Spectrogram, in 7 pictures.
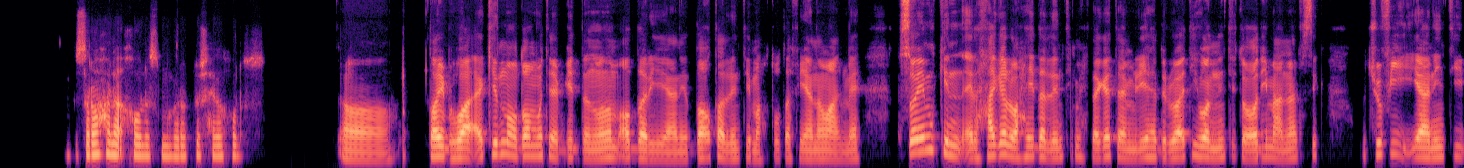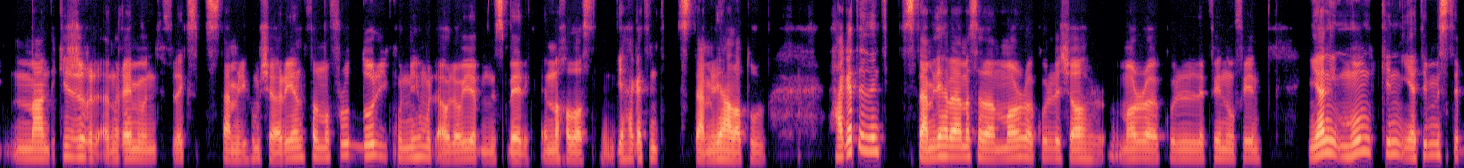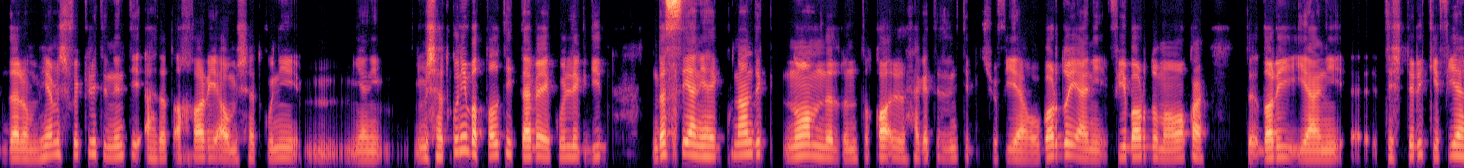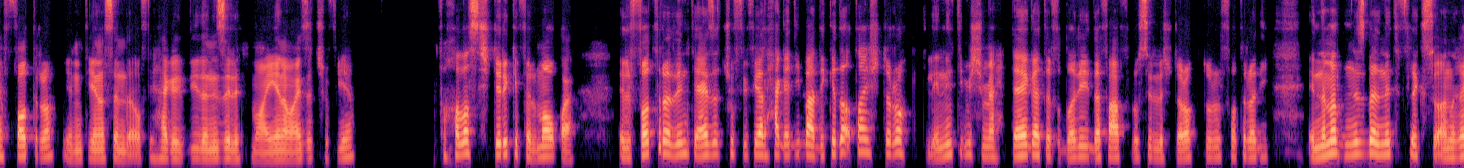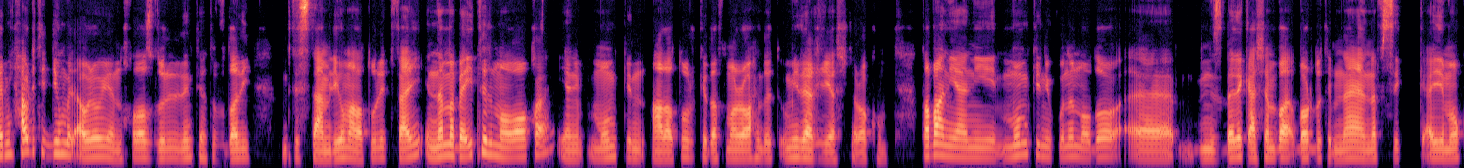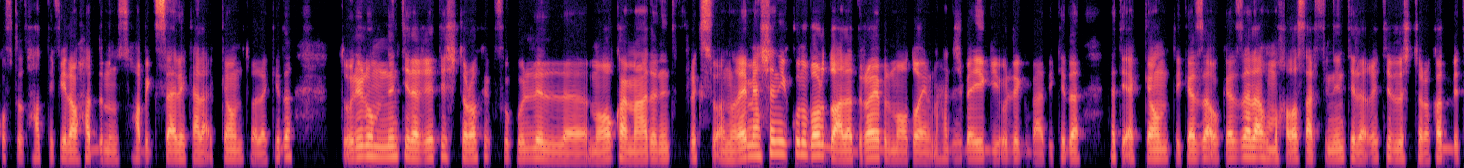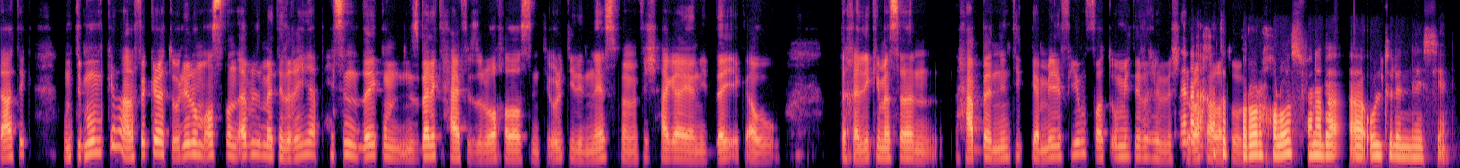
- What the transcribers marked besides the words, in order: tapping; in English: "Account"; in English: "Account"; other background noise
- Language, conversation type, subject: Arabic, advice, إزاي أسيطر على الاشتراكات الشهرية الصغيرة اللي بتتراكم وبتسحب من ميزانيتي؟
